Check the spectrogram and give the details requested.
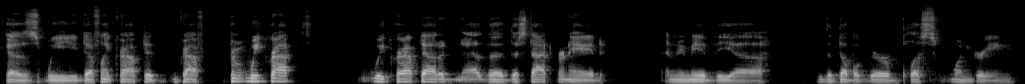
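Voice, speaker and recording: A man's voice: lowish voice, steady tone, a little slow, darkish tone. A man doing casual live game commentary, rambling and thinking aloud as he plays. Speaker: game streamer.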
